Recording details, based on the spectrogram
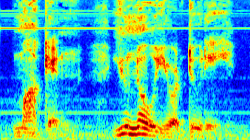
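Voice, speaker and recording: A man's put-on character voice over loud background noise. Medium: video game. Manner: curt, commanding.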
